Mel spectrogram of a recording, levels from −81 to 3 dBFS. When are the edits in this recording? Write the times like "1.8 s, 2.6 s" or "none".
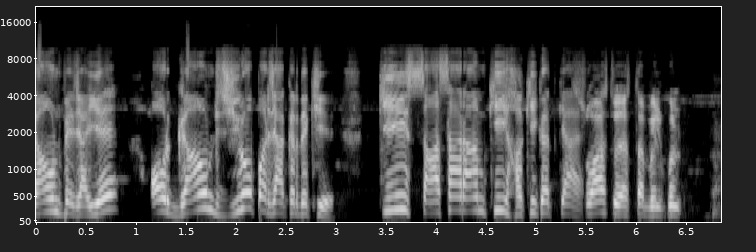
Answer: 5.3 s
